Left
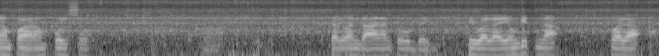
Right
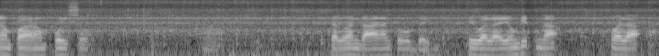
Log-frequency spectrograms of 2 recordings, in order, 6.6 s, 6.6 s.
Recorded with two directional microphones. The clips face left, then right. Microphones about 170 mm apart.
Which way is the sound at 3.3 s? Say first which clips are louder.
Right 2 dB; centre (ahead or behind).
